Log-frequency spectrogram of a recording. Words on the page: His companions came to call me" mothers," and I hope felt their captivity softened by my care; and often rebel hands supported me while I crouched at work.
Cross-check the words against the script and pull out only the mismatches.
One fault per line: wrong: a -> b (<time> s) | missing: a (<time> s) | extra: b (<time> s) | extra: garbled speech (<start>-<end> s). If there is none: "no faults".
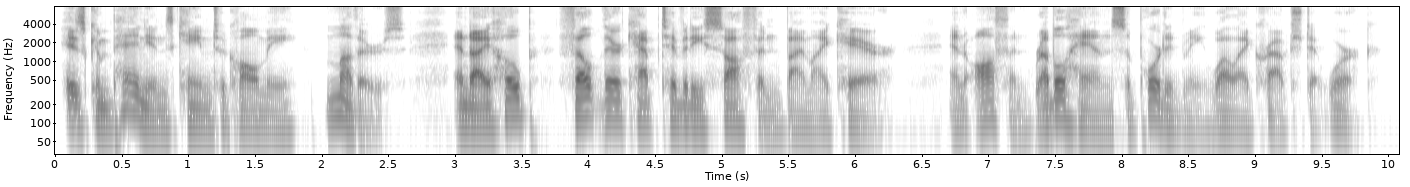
no faults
